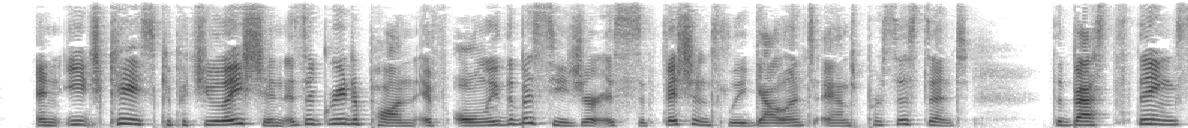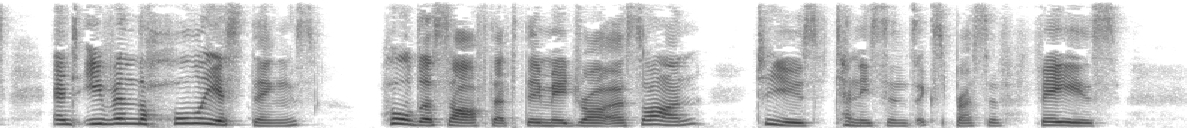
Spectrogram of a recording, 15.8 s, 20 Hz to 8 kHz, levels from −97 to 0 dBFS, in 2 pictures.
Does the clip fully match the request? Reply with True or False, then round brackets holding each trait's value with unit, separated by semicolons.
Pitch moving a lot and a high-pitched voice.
True (6.5 semitones; 220 Hz)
